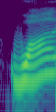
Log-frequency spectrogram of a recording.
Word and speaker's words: は: Even though it's written with a character for ha when it's used as a particle, you always always pronounce it w.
